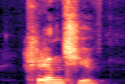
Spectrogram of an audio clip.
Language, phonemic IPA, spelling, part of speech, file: Dutch, /ˈɣrɛnʃə/, grensje, noun, Nl-grensje.ogg
- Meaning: diminutive of grens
